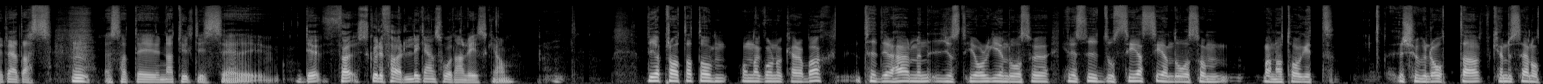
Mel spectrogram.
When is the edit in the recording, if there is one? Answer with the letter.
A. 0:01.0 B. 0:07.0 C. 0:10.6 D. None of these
C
